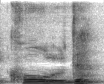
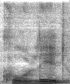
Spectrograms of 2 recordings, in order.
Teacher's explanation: So the word call, we say called, one syllable, and not called, which is two syllables and incorrect.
